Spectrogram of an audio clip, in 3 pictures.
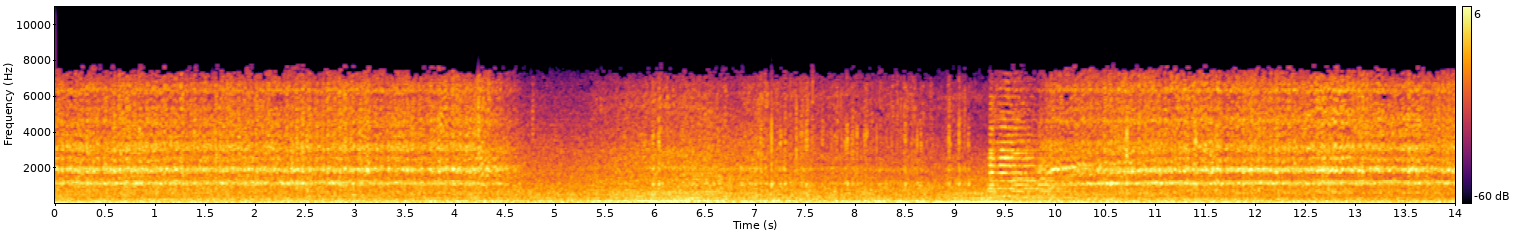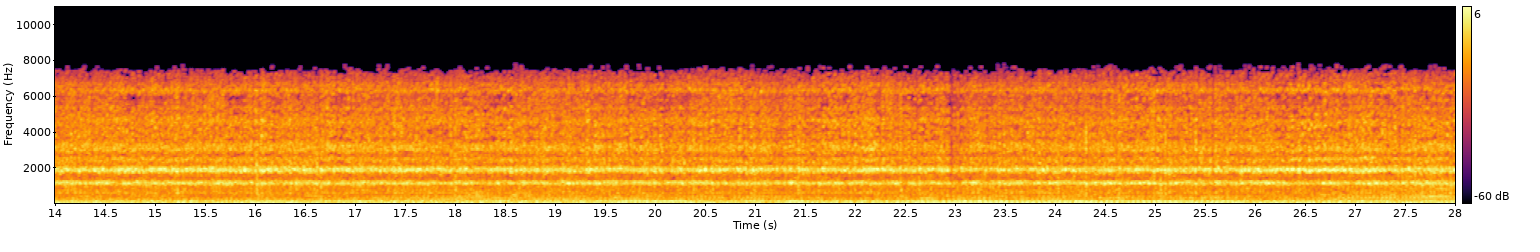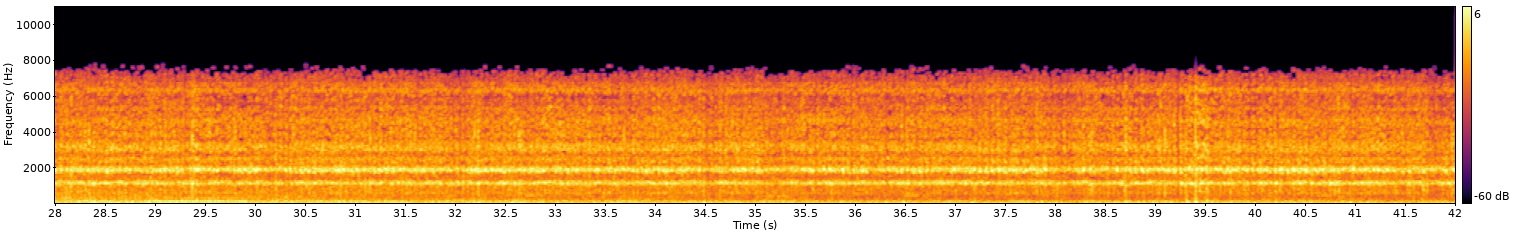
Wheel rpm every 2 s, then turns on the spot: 160, 150, 20, 30, 40, 150, 160, 160, 160, 160, 160, 160, 160, 160, 160, 160, 160, 160, 160, 160, 160.
4-8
